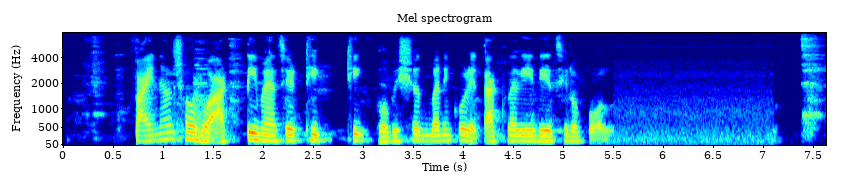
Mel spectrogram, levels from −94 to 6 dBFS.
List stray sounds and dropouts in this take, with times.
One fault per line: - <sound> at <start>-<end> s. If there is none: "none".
none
